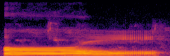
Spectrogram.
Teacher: So instead of going Earl, you don't bring the tongue up, you just lift your back of the tongue a little bit and then pronounce L sound there. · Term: dark L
